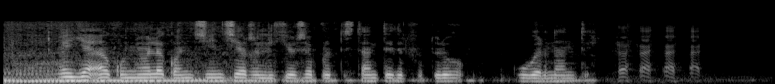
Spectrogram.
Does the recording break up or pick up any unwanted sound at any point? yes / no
yes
